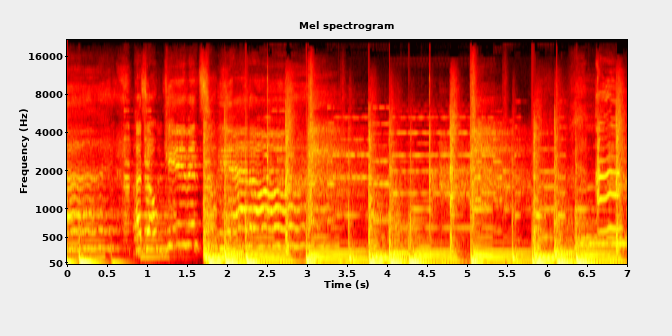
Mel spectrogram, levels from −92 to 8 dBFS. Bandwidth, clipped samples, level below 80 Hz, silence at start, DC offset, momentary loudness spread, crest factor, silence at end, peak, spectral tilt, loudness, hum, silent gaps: 15 kHz; under 0.1%; -14 dBFS; 0 s; under 0.1%; 7 LU; 12 dB; 0 s; 0 dBFS; -5 dB/octave; -14 LUFS; none; none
